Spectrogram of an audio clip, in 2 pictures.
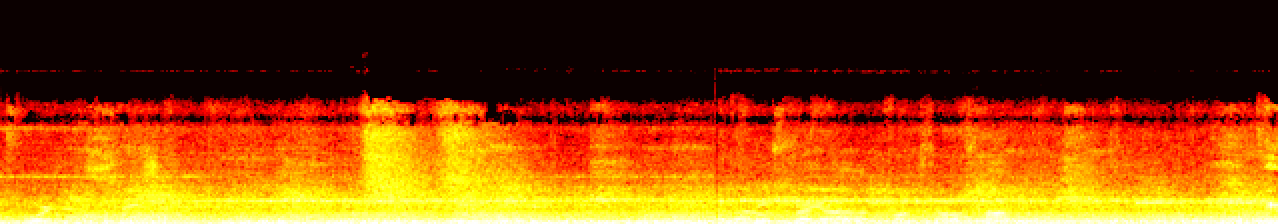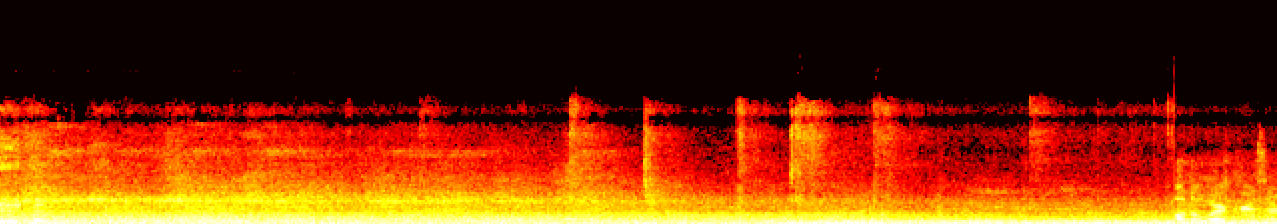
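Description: A Moscow metro train in a station, heard as a loud, steady rumble and rolling hum that continues throughout, with a faint whine and crowd noise mixed in and voices talking in the background.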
